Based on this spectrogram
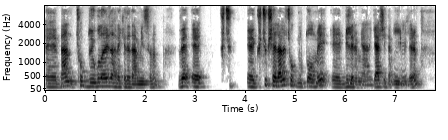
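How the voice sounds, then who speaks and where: A man's voice is somewhat breathy and medium in pitch. His intonation moves in a lively way. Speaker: personal trainer. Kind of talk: casual chat. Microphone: unstable internet connection.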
